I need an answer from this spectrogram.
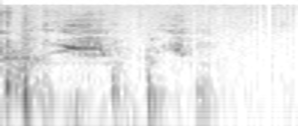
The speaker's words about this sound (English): Excuse me a second, got a cough.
